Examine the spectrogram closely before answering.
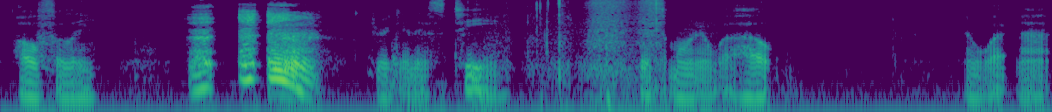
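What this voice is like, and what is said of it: Rough, scratchy voice. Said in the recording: “I know I sound a little rough because it's early morning and my voice is a little scratchy”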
